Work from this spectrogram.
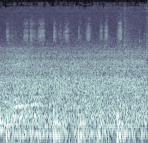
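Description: Chalk or marker writing equations on a board during a chemistry lesson, faint scratchy strokes in short bursts over a quiet, hissy room.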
